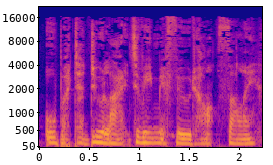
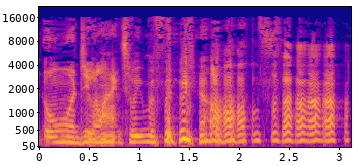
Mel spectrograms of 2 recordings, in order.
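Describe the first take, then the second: First: A hint of a prim mum; mild mum voice, lower; lightly voiced mum. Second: Slow, louder, laughing comic posh lady; Little Britain character voice. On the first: Mum telling daughter Sally she likes food hot, lightly voiced. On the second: Retold or imitated. Daughter mocking mum as a Little Britain character, slow and laughing. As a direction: ham up mum like a sketch show character. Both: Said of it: "a character from Little Britain".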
